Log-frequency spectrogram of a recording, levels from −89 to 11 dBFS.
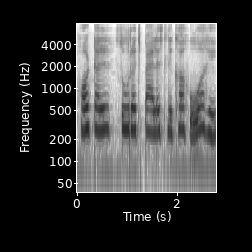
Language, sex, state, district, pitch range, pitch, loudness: Hindi, female, Madhya Pradesh, Bhopal, 255-275 Hz, 270 Hz, -15 LUFS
